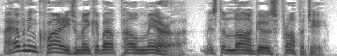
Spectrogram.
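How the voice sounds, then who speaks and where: A man voicing a confident English agent who talks in a brisk, matter-of-fact way. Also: on the high side, sing-song, no room sound, voice pushed up.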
